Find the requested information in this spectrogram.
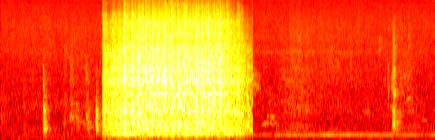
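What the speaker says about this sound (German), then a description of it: "Meine geraden Nähte mache ich mit diesem dreifachen Geradstich." A sewing machine runs a triple straight stitch along a straight seam on a kids' hoodie: one loud, steady burst of stitching lasting almost two seconds, with quiet room sound before and after.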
